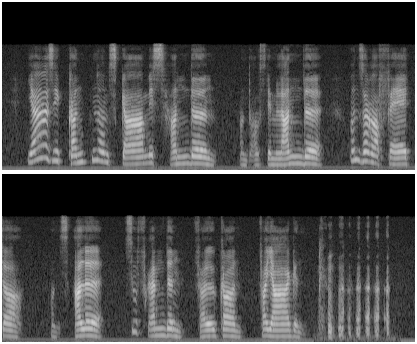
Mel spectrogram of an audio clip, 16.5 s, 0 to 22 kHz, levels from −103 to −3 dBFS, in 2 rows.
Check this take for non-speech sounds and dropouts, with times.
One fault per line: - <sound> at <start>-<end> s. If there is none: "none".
- laugh at 14.6-16.1 s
